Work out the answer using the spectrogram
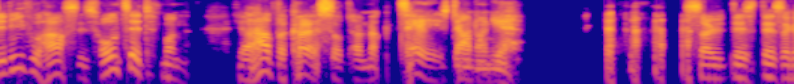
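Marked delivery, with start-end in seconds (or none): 0.0-4.3 put-on Scottish accent. Retelling what another person said about the house, imitating a scottish accent. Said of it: "that's a Scottish accent".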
